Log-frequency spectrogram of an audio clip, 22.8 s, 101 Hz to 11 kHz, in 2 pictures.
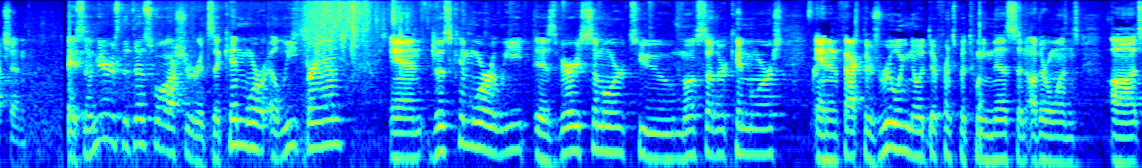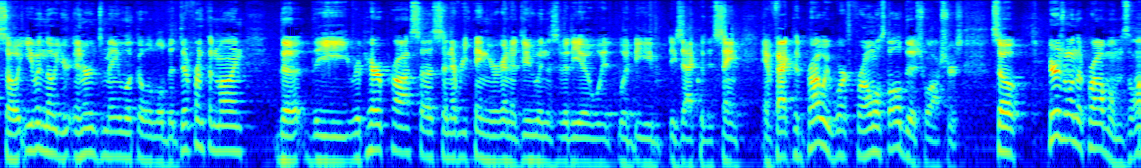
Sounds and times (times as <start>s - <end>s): Speech: 0.0s - 22.8s
Liquid: 2.8s - 5.0s.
